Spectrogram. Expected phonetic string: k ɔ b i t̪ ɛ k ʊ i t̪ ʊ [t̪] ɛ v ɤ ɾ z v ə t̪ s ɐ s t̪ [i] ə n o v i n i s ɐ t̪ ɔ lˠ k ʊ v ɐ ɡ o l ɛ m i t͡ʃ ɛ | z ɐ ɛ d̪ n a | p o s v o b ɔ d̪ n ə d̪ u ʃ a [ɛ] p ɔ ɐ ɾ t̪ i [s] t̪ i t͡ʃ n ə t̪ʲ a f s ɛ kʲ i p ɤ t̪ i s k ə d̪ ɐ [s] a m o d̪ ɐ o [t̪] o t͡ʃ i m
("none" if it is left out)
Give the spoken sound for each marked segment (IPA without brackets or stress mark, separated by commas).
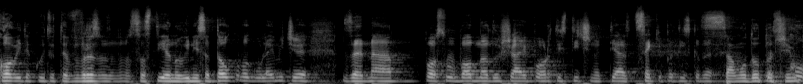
t̪, i, i, s, s, t̪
